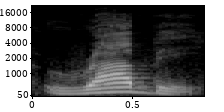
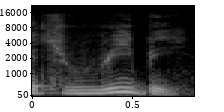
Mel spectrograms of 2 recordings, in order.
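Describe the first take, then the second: First: The first vowel sounds like a. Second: The first vowel sounds like i. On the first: This is the usual traditional reading. The speaker calls it wrong. "Rabbi Akiva" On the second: This is the historically correct form. The speaker calls it right. "Ribi is the correct pronunciation"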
